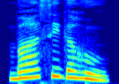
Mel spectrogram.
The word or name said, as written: ಬಾಸಿಗಹೂ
